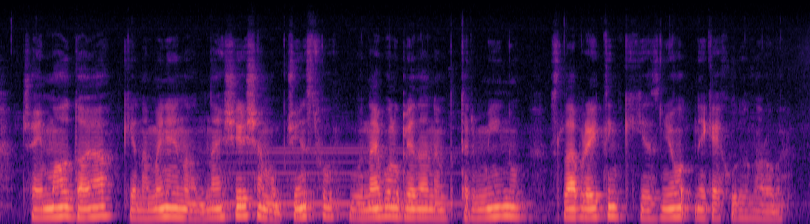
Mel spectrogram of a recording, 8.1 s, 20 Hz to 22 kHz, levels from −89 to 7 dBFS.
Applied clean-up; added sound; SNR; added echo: none; Bowed string instrument; 20 dB; none.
